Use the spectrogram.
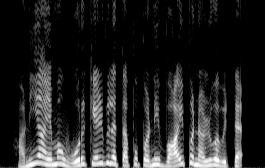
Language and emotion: Tamil, sad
